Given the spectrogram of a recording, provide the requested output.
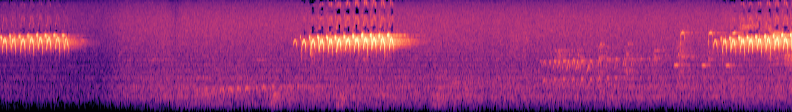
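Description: Yellow-rumped Warbler giving three high, rapid, even trills, each about a second and a half long and roughly five seconds apart, over a soft low rumble.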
